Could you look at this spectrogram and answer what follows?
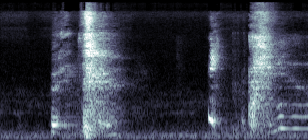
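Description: Two sneezes, each a short in-breath followed by a sharp burst, from two different people; ordinary sneezing.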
